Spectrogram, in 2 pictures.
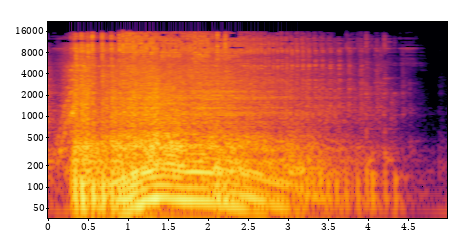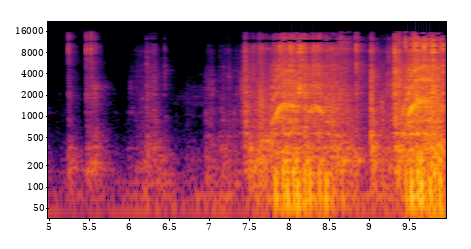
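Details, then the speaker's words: Craftsman single-stage four-cycle snowblower, carburetor reinstalled and bad gas drained: engine catches with a steady chug about four seconds, fades, sputters again; starts and dies, runs only with constant priming via a prime bulb, a very dirty carburetor. "as you could hear it would start and die start and die the only way i could even kind of get it to run was to actually hook a prime bulb to it and just keep priming it"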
